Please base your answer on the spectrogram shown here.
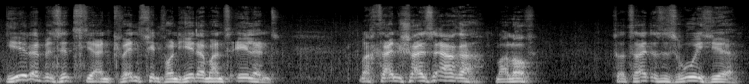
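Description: An actor playing a gruff, foul-mouthed, ageing small-town police chief in a radio play, blunt, threatening and world-weary. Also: male voice, mid-range voice, expressive, normal speed, a bit bright, heavily acted. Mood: world-weary warning. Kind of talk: German radio play acting.

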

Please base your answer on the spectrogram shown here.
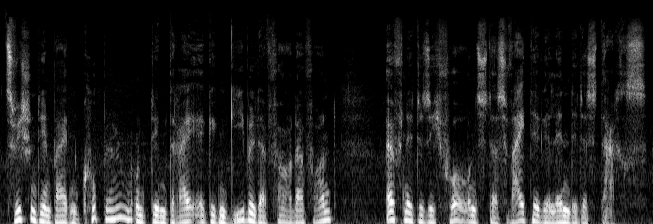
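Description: An actor playing a wistful man recounting his past love as narrator of a German radio play, in measured, literary standard German. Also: medium pitch, lively intonation, vocal fry, darkish tone, slight background noise. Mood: wistful, tense.

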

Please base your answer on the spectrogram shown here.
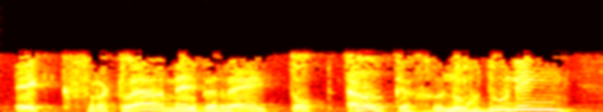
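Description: An actor playing a pompous, condescending aristocratic count in a Dutch radio play, mannered and hesitant, with a husky voice. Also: male voice, high voice, big pitch swings, measured pace, exaggerated voice. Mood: stiff, rattled. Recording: old muffled narrow-band radio recording.

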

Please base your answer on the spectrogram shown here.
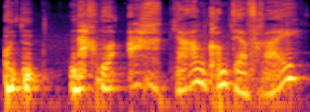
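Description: A sleepless father in a radio crime drama. He sounds bewildered and halting. The voice is extremely breathy and husky, with heavy creak. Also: medium pitch, big pitch swings, fairly bright tone, full character voice. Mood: shaken, bewildered. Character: shaken, sleepless father seeking his missing daughter.

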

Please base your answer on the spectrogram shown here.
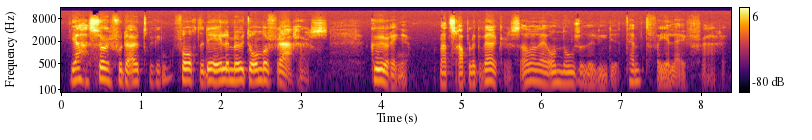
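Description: Low-voiced, lonely older Dutch widow. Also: female voice. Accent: Netherlands Dutch. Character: lonely, tense older widow consulting her doctor. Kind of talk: naturalistic 1980s radio drama acting.

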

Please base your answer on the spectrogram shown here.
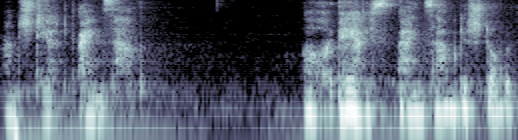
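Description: Low-voiced, grieving, pious grand duchess. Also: female voice, fairly bright tone. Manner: solemn, pleading, drawn-out delivery. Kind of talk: 1950 radio drama acting. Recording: vintage 1950 radio recording.

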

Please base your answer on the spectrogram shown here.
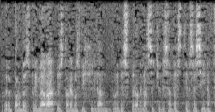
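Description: An actor playing a calm, watchful heroic adventurer in a radio serial, speaking in a solemn, deliberate manner. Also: male voice, extremely low pitch. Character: calm, watchful heroic adventurer mentoring his young companion. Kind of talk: old radio serial acting.

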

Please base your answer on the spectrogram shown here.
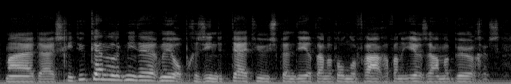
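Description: An actor playing a defensive, indignant gossip magazine editor in a radio drama. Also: male voice, mid-range voice, brisk, fairly bright tone, slight background noise, close to an everyday voice. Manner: stiff, indignant. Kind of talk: 1990s radio drama acting.

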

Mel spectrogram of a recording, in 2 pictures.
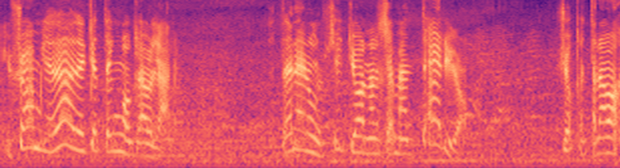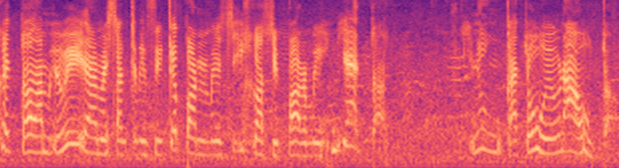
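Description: Woman playing an indignant high-voiced Argentine old lady. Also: animated, moderate pace, pushed and bright, a faint crowd, rough recording. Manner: argumentative, rambling, self-contradicting complainer. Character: indignant, talkative working old woman on a bus. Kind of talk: comic radio play acting. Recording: faint vehicle and street noise, people behind.

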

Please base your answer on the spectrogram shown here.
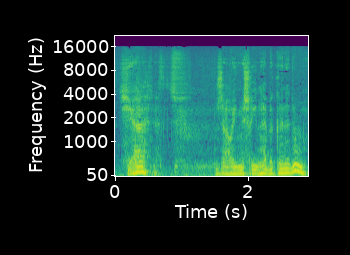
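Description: Probing male detective, dark raspy voice, dry skeptical manner, measured questions, radio play. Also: fairly low pitch, exaggerated voice. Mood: skeptical, musing. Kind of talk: Dutch radio play acting.

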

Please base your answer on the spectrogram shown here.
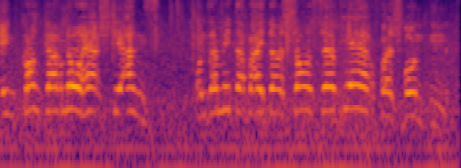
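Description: An actress playing a young newspaper seller calling out headlines in a 1960s German radio crime drama. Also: female voice, sits high, fairly even intonation, normal speed, a little mellow, close to an everyday voice. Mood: hawking, urgent. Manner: calling out, declaiming. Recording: faint street noise behind.

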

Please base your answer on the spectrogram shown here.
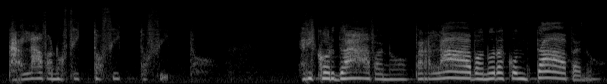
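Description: An actress performing a theatrical radio monologue as a wistful, dreamy peasant woman recalling her girlhood, with halting repetitions and a breathy delivery that moves between whispers and fervour. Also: high-pitched, fairly even intonation, a bit bright, full character voice. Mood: hushed, uneasy. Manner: halting repetitions, dropping into breathy whispers and swelling to fervent cries. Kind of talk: theatrical radio monologue, dramatic first-person storytelling.

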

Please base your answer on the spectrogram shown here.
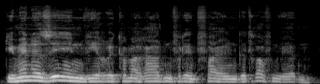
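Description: A man's voice: mid-range voice, quick pace, warm tone, close to an everyday voice. A man playing a sober commentator, delivering scripted documentary narration in a radio drama. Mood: grave.

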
